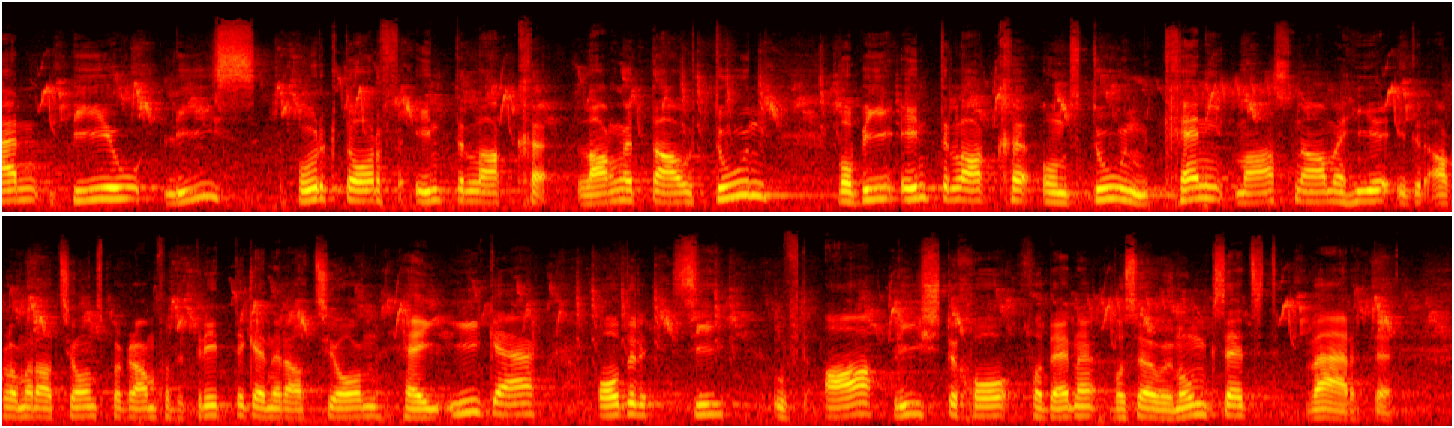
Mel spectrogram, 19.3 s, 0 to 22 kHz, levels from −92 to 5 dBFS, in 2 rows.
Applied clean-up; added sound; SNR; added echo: none; Bird; 17 dB; none.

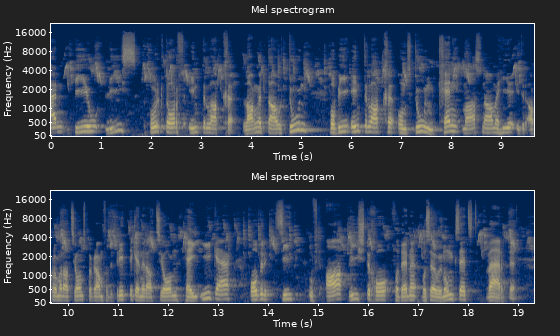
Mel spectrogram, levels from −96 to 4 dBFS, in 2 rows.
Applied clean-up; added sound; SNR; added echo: classical method log-MMSE.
